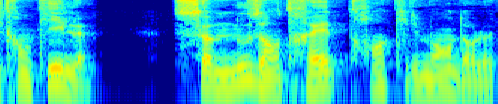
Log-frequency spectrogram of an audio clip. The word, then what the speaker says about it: tranquille: Ville, tranquille et mille, et leurs dérivés comme villégiature, tranquillement ou millénaire. Ils se prononcent il.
